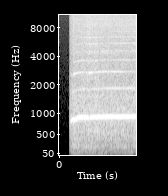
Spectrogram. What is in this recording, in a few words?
whistle 4 board b; castle class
